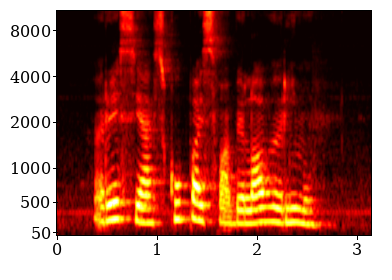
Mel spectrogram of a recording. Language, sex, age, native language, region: Slovenian, female, 18-29, Slovenian, Drava region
